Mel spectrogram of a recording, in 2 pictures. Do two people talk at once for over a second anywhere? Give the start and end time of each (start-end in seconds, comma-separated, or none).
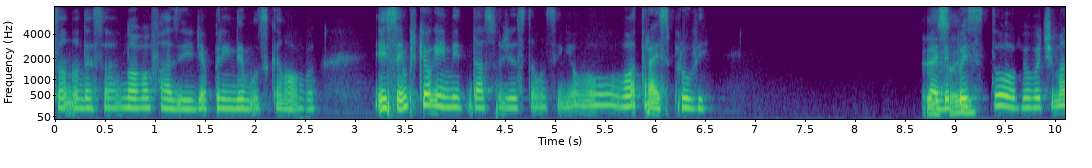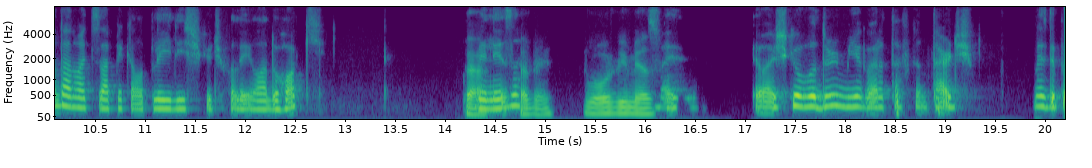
none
